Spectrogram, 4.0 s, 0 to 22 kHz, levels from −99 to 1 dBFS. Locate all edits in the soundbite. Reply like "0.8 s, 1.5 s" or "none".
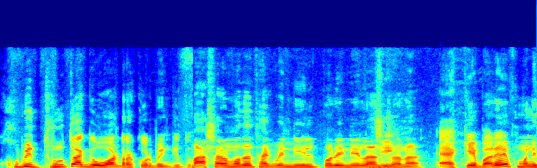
1.4 s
